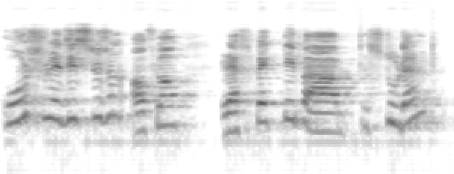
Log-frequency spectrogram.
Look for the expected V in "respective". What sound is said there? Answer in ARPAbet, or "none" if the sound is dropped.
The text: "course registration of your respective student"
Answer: B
